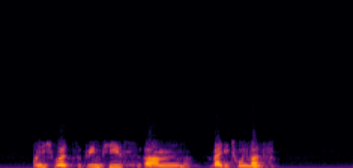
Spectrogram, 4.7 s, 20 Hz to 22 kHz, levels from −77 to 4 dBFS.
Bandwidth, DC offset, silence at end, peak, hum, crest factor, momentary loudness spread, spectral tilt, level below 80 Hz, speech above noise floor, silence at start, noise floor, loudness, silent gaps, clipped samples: 3.9 kHz; under 0.1%; 1.1 s; -2 dBFS; none; 18 dB; 10 LU; -7 dB/octave; -58 dBFS; 37 dB; 0.45 s; -56 dBFS; -19 LUFS; none; under 0.1%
